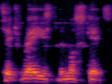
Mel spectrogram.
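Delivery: ordinary delivery, nothing marked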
